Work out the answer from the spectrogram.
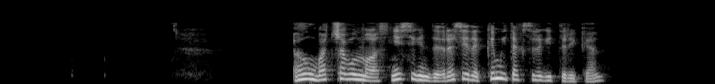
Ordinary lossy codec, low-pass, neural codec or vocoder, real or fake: AAC, 48 kbps; 7.2 kHz; none; real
